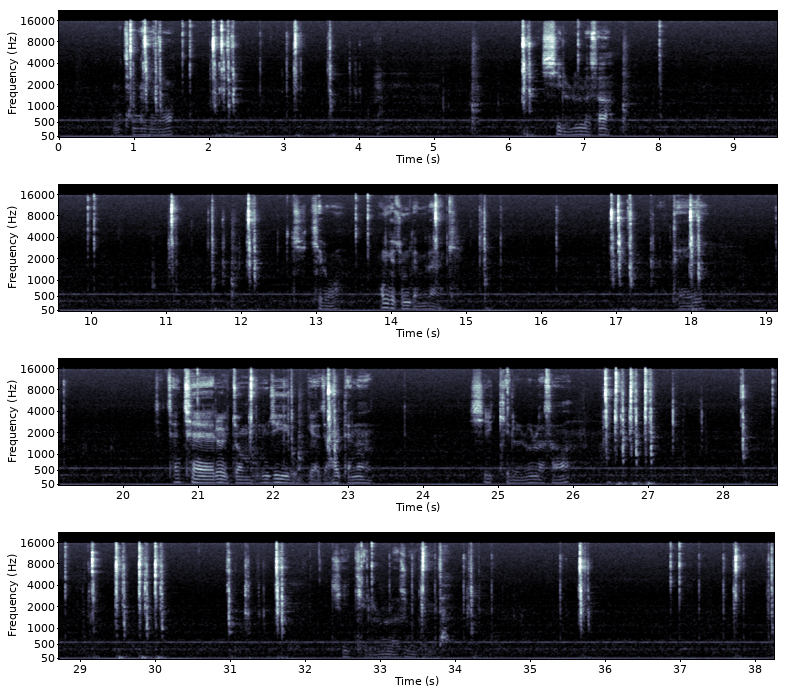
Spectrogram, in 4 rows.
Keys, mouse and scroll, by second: 2.2 alt+a, 2.7-4.2 middle drag, 4.2-4.7 scroll down 2, 4.7-5.1 scroll up 2, 5.5-6.2 scroll up 8, 6.2 c, 10.3 scroll down 2, 11.1 shift+middle click, 12.1 g, 13.9-17.0 middle drag, 17.0 alt+a, 18.0 c, 21.3-21.8 scroll down 2, 21.8 shift+middle click, 22.7 c, 29.5 ctrl+KP_Add, 29.8 ctrl+KP_Add, 31.6 g, 33.1-35.7 middle drag, 35.7 g, 37.2-38.2 middle drag.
